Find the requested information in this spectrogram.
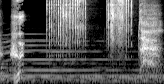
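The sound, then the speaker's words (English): A ratchet clicks as something is tightened during a repair, sounding in a few short bursts of rapid, evenly spaced clicks. “And now all I've got to do is tighten this.”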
